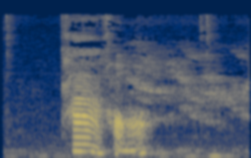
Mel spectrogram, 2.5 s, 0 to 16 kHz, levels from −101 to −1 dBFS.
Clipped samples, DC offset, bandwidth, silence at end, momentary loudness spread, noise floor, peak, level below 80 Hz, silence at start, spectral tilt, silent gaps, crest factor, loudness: under 0.1%; under 0.1%; 11.5 kHz; 0 s; 18 LU; -55 dBFS; -8 dBFS; -50 dBFS; 0.45 s; -5 dB/octave; none; 22 dB; -26 LUFS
